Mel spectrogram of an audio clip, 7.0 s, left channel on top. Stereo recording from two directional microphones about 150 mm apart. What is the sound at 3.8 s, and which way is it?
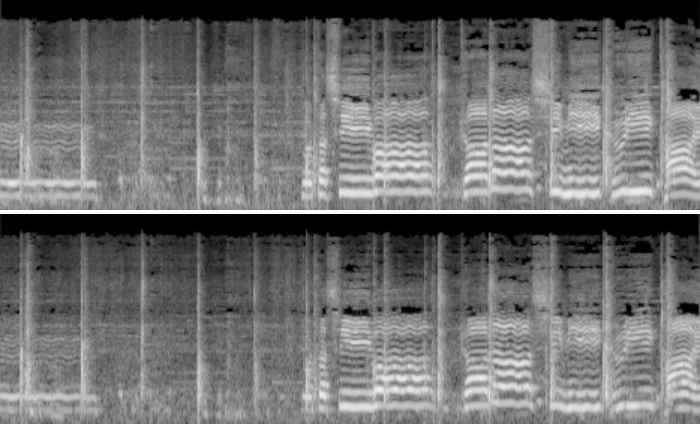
Female singing, 20° left (ahead or behind).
